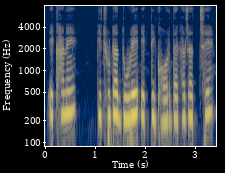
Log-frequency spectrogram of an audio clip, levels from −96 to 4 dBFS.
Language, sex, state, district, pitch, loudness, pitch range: Bengali, female, West Bengal, Alipurduar, 235 Hz, -18 LUFS, 220-250 Hz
